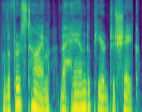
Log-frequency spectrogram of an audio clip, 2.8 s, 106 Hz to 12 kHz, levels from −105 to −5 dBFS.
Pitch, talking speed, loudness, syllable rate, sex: 105 Hz, 190 wpm, -15 LUFS, 4.8 syllables/s, male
